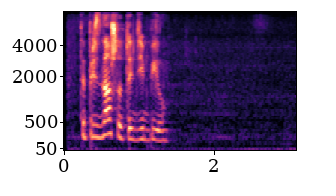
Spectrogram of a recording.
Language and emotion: Russian, angry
